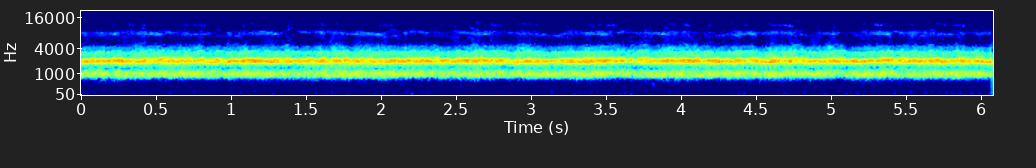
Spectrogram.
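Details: Many frogs calling at a pasture pond, recorded with a Zoom 6: overlapping high trills merge into a level, ringing chorus with slight pulsing, and no other sounds intrude.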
